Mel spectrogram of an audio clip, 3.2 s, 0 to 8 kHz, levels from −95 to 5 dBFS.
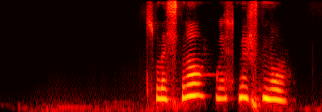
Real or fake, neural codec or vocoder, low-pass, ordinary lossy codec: fake; codec, 16 kHz, 1 kbps, X-Codec, HuBERT features, trained on general audio; none; none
